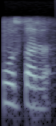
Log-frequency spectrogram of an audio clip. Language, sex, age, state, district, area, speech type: Kannada, female, 18-30, Karnataka, Dharwad, urban, conversation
